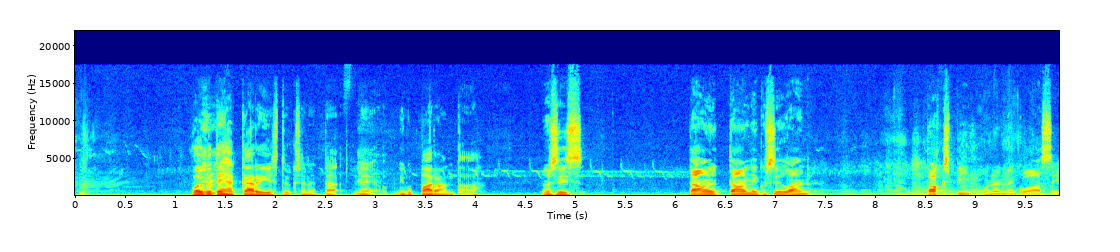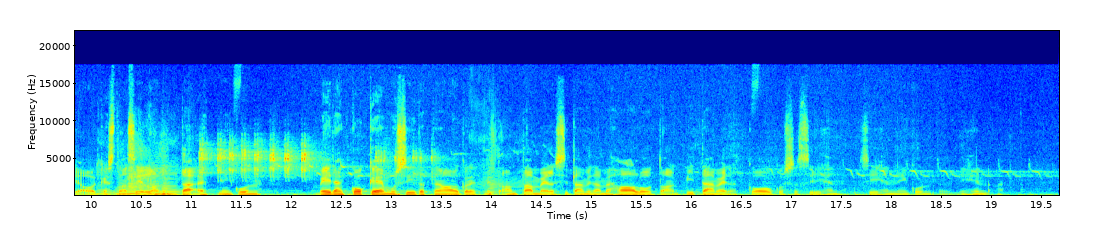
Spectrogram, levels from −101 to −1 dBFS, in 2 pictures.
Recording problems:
electrical hum; noticeable; throughout; 60 Hz, 15 dB below the speech

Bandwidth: 17.5 kHz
